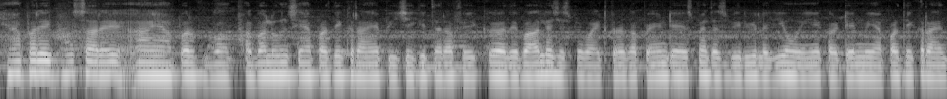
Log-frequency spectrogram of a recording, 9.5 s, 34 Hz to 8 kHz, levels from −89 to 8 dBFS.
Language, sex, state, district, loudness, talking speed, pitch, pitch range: Hindi, male, Bihar, Vaishali, -16 LUFS, 220 wpm, 115 Hz, 115-120 Hz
